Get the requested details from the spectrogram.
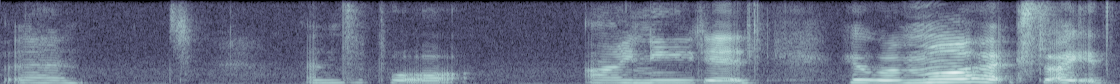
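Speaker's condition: Cerebral palsy

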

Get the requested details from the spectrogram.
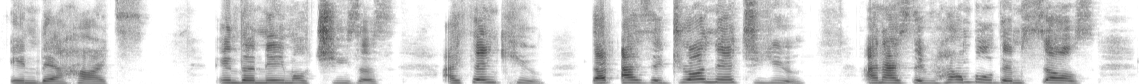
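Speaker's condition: No condition

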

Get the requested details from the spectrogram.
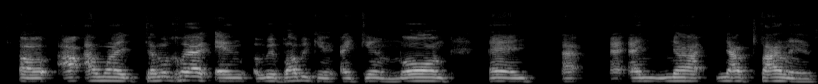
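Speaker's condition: Down syndrome; extra 21st chromosome

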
